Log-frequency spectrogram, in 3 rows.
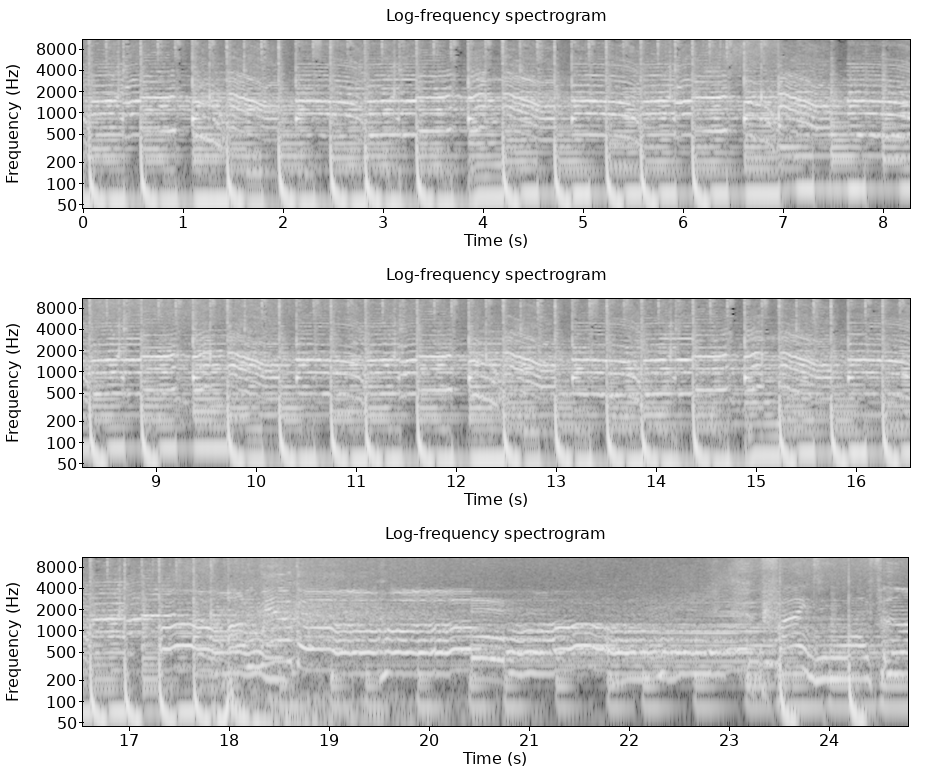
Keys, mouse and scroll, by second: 0.3-1.3 scroll down 2, 1.3 click, 3.6 click, 8.3 click, 9.3 scroll down 1, 10.0 click, 10.4 right click, 11.4 click, 12.0 click, 13.4 click, 14.5 right click, 17.0-20.4 drag, 20.4 ctrl+z, 21.5 click, 21.9 scroll up 1, 22.8-24.7 drag.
